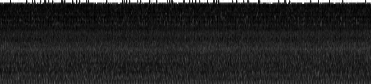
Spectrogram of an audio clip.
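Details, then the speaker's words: Craftsman/Troy-Bilt/MTD wood chipper with new blades replacing sharpened old ones: loud steady small-engine note under constant load with busy clatter of material being chewed through; normal chipping operation. "You saw that thing was just chewing through stuff. It's kind of scary."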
